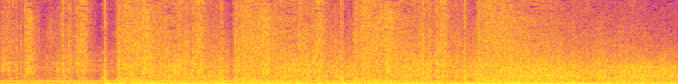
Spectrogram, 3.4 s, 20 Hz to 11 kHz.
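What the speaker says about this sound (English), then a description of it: "perfect four shots and it's out" Loud, close gunshots crack in quick succession while hunting the legendary white bison in Red Dead Redemption 2, over a dense roar of echo and ambience.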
